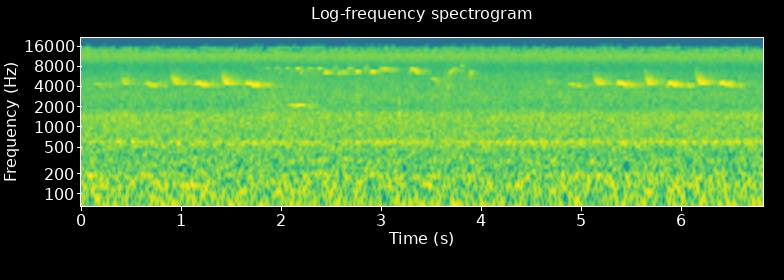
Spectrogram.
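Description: A small songbird singing faintly: a phrase of a few quick down-slurred high notes, each a little higher than the last, followed by thinner high twitters, the phrase coming twice. Under it a steady faint hiss.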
